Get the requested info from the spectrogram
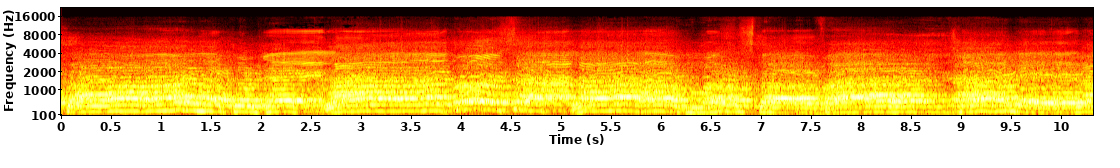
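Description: A man's voice chanting a devotional Islamic song in praise of the Prophet into a handheld microphone, in long, held, wavering notes.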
